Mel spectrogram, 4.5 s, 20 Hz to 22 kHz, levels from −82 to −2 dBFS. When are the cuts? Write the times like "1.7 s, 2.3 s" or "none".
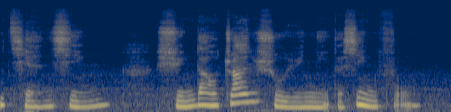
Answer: none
